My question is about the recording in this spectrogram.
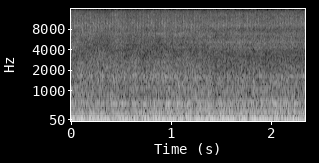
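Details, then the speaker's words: Freshly built BMW M42/M44/M47-B21 hybrid engine with Toyota ITBs and forged K20 Wiseco pistons at first start: steady, even low idle with smooth firing beat, no knocks or ticks, oil pressure showing. "Oh yeah. Oh yeah. Yes, we did it."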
